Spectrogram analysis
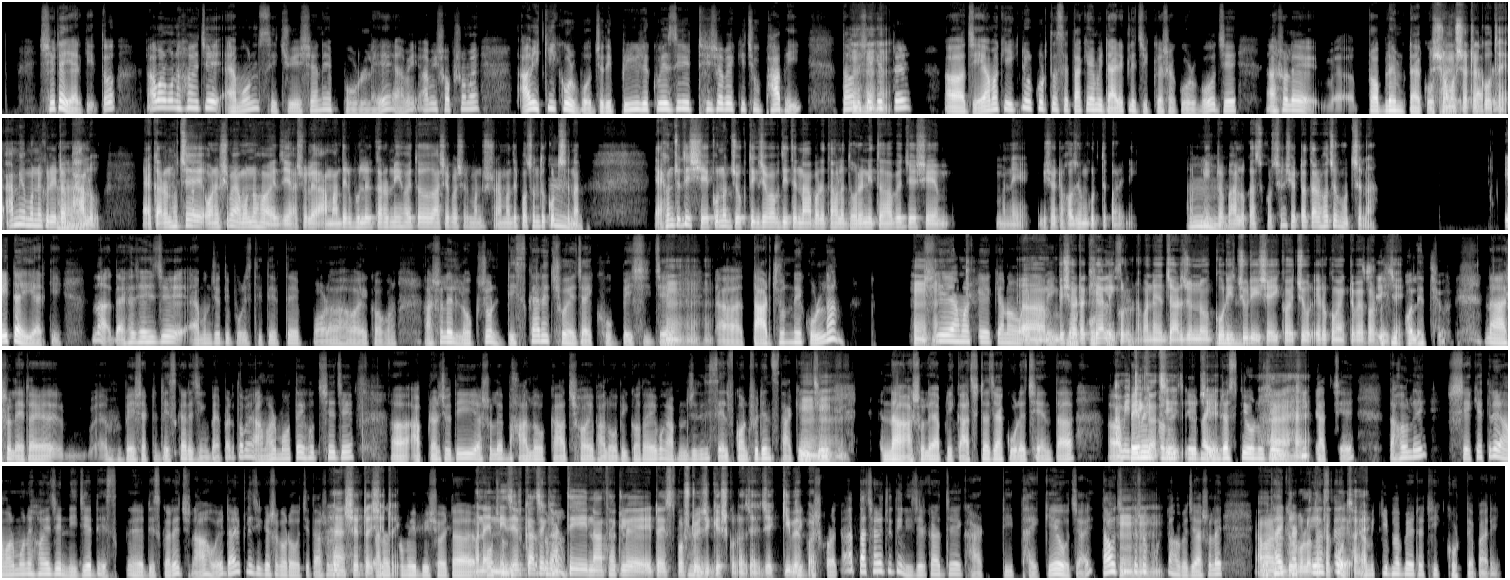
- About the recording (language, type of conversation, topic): Bengali, unstructured, কখনো কি আপনার মনে হয়েছে যে কাজের ক্ষেত্রে আপনি অবমূল্যায়িত হচ্ছেন?
- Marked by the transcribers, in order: tapping; in English: "প্রি রিকুইজিট"; in English: "ইগনোর"; other background noise; in English: "ডিসকারেজ"; in English: "ইগনোর"; laughing while speaking: "ঠিক বলেছো"; in English: "ডিসকারেজিং"; in English: "ডিসকারেজ"; "থেকেও" said as "থাইকেও"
